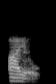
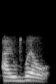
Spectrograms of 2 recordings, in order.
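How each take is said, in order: First: It is said as one contracted syllable. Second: It is said as two full words. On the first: "I'm going to say I'll" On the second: "I'm not going to say I will"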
